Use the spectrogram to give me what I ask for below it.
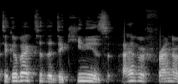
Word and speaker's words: Dakini: Dakini.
